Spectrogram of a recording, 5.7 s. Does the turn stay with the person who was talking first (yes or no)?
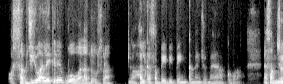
no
